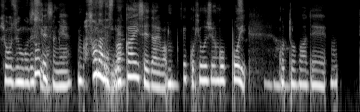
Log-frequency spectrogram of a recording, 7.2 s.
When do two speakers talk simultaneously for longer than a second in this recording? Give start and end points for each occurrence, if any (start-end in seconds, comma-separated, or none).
0.6-2.5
